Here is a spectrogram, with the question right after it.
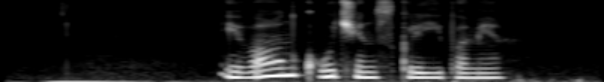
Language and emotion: Russian, neutral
